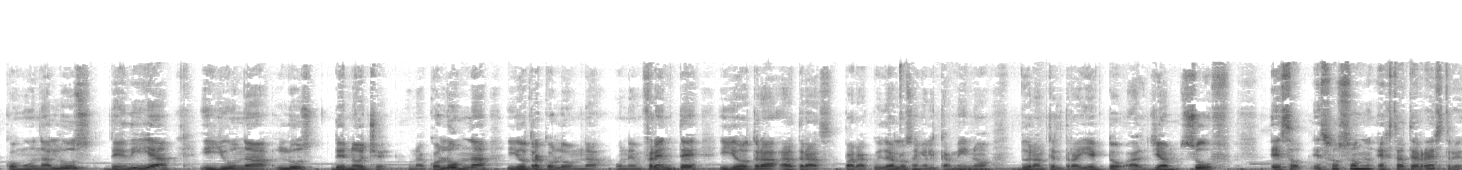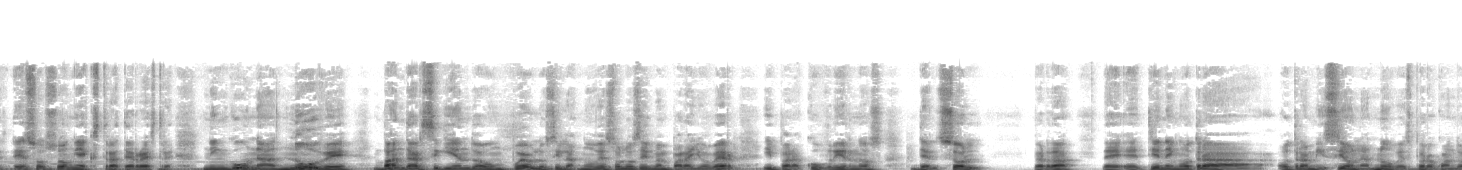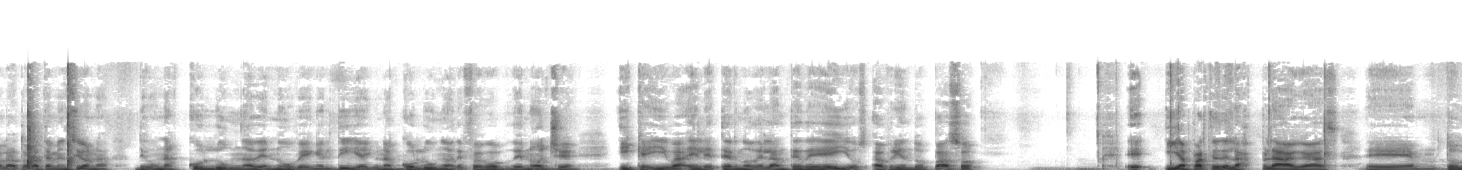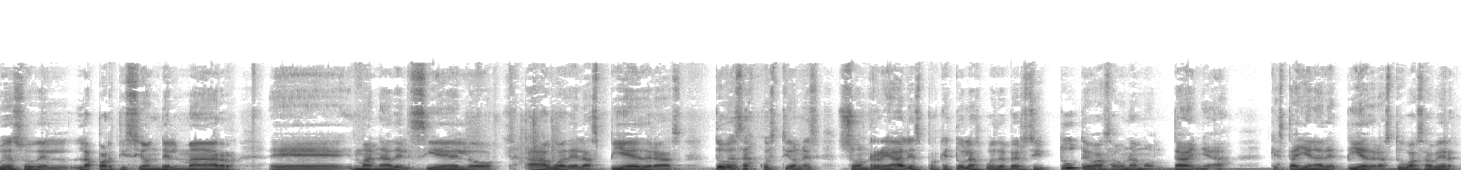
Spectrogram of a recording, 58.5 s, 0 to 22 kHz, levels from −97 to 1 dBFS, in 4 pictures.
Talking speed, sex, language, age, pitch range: 150 wpm, male, Spanish, 30-49, 120-145 Hz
